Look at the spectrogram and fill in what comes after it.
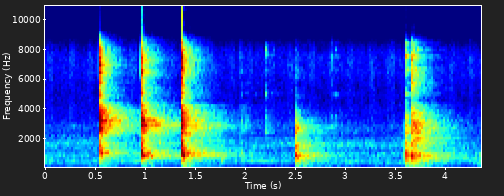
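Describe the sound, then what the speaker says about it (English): Hammer taps on a 2017 Nissan Rogue's brake parts during a brake and rotor job: five sharp metallic strikes, three quick ones then two spaced apart, close and loud with ringing decay. "Couple taps with the hammer just to torque it down, tighten it up"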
